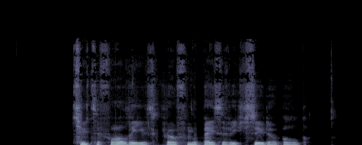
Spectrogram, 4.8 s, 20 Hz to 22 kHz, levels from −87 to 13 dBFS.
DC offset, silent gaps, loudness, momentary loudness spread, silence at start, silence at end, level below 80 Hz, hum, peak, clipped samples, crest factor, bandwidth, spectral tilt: under 0.1%; none; -30 LUFS; 8 LU; 0.95 s; 0.85 s; -68 dBFS; none; -12 dBFS; under 0.1%; 18 dB; 16.5 kHz; -6 dB/octave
